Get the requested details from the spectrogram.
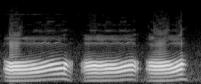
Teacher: for ah, ah, the long vowel sound, my lips are completely relaxed. They're unrounded, like that, but they're completely relaxed. If I say ah, ah, ah, it doesn't make a difference if I get my lips and start playing with them because they're unrounded and relaxed. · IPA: /a:/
